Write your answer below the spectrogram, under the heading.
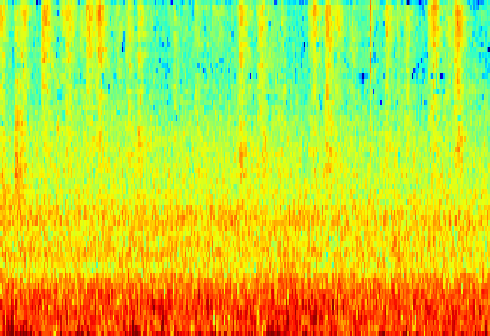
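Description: Steady low room rumble with faint, scattered light ticks and rustles.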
